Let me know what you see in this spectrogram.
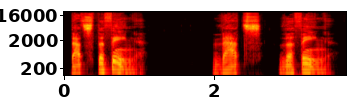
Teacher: One word uses the voiced sound and the next uses the unvoiced sound.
